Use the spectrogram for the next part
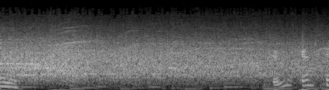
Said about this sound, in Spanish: ahí está el maestro …. Un aplauso para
